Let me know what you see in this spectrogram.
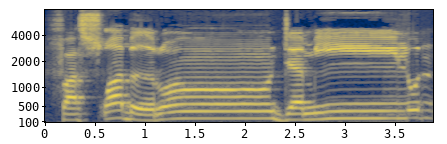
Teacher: با میں قلقلہ کریں گے، قلقلہ خوب ظاہر، تنوین اور جیم میں یہ اس میں اخفا ہوگا، غنہ کریں گے۔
